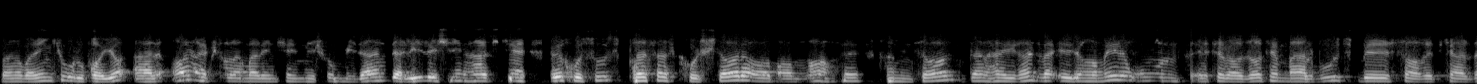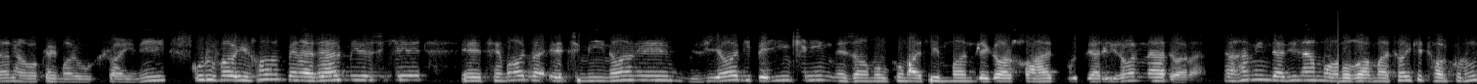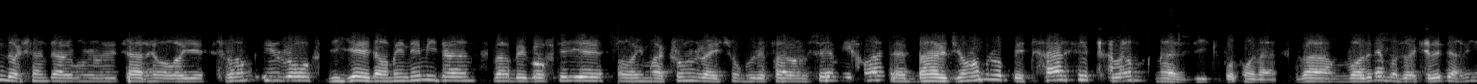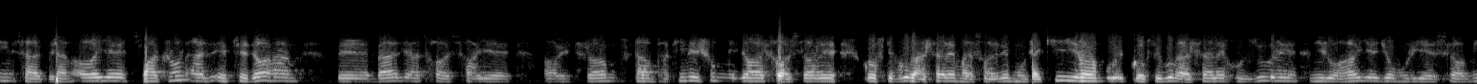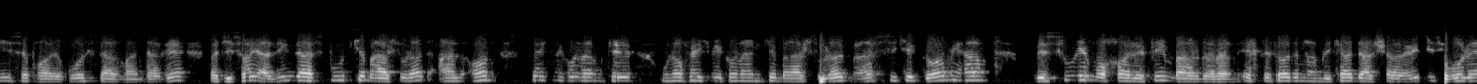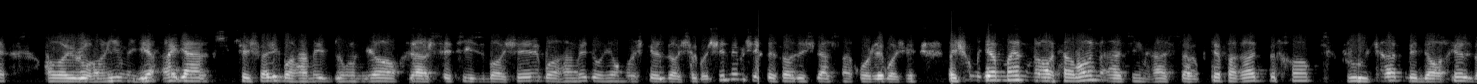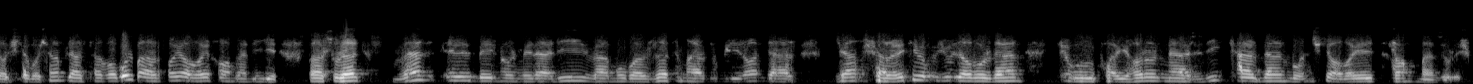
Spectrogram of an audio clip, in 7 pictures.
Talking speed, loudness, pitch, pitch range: 135 wpm, -22 LUFS, 155 Hz, 145-175 Hz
